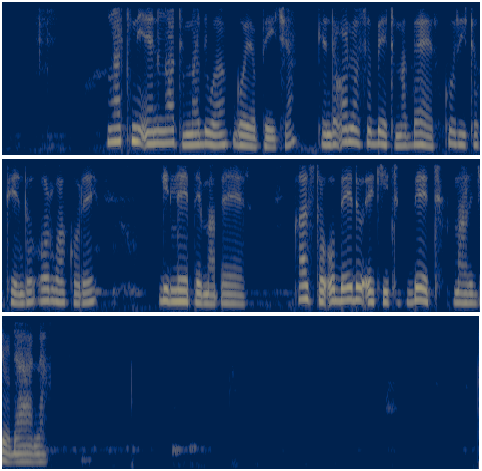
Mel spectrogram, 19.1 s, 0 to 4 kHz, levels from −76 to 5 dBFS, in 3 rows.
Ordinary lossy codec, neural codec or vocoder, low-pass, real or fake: none; autoencoder, 48 kHz, 32 numbers a frame, DAC-VAE, trained on Japanese speech; 3.6 kHz; fake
